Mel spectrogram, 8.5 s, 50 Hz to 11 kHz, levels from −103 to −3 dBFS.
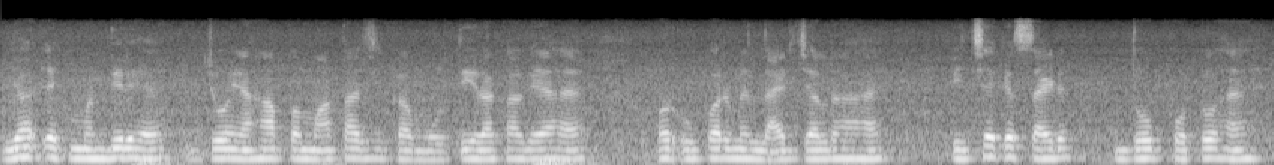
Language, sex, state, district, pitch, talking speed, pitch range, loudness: Hindi, male, Jharkhand, Palamu, 140 Hz, 190 wpm, 135-145 Hz, -16 LUFS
